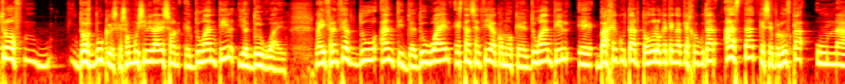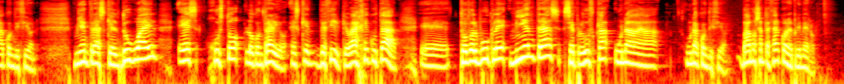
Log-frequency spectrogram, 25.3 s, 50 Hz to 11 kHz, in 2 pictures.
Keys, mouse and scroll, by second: 4.2-25.0 scroll down 1, 25.0-25.3 scroll down 1.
